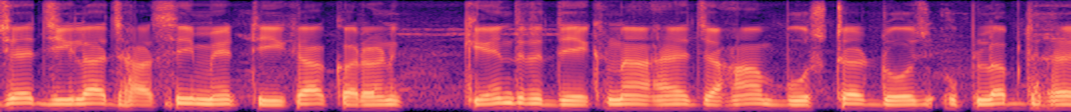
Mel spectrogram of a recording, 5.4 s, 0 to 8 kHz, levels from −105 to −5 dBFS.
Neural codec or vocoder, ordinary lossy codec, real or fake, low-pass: none; none; real; none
